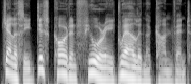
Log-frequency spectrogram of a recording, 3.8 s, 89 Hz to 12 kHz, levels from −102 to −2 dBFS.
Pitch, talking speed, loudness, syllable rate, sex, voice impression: 125 Hz, 125 wpm, -16 LUFS, 3.6 syllables/s, male, masculine, slightly middle-aged, slightly relaxed, slightly weak, soft, slightly muffled, slightly sincere, calm, slightly mature, kind, modest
